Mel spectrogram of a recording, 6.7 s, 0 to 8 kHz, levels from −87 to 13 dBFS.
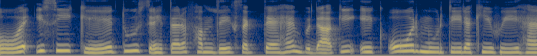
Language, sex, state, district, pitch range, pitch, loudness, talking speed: Hindi, female, Odisha, Khordha, 215-260 Hz, 230 Hz, -17 LUFS, 150 wpm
